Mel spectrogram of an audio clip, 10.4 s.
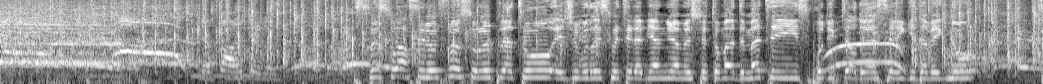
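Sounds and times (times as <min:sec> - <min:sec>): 
audience cheering: 0:00.0 - 0:05.0, 0:08.2 - 0:10.4
audience applause: 0:00.0 - 0:06.1, 0:08.3 - 0:10.4
speech: 0:03.7 - 0:10.4.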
